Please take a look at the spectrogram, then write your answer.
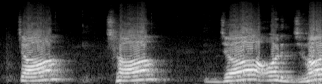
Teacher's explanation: च, छ, ज और झ जो हैं वह स्पर्श संघर्षी व्यंजन है।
